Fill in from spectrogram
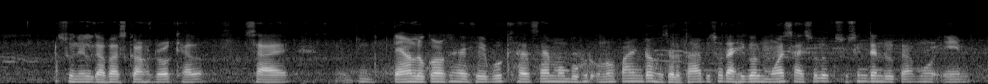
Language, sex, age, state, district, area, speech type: Assamese, male, 18-30, Assam, Nagaon, rural, spontaneous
